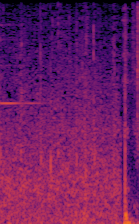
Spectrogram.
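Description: Horse hooves clop slowly on cobblestones.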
